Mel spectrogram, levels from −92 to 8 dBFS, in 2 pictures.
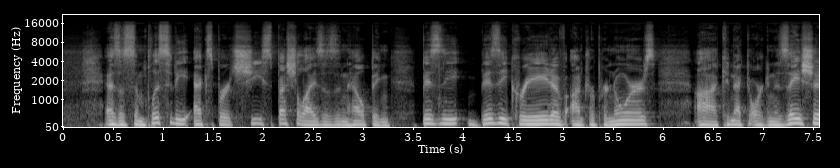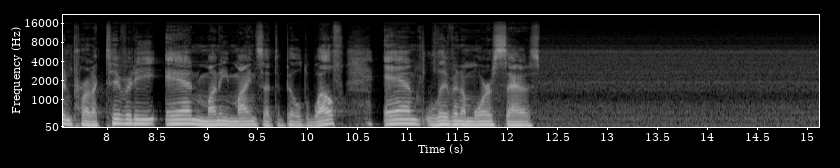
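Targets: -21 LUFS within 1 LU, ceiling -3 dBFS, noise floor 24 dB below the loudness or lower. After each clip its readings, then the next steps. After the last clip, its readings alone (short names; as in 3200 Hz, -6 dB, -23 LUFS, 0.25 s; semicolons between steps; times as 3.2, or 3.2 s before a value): loudness -23.5 LUFS; peak -9.0 dBFS; loudness target -21.0 LUFS
-> gain +2.5 dB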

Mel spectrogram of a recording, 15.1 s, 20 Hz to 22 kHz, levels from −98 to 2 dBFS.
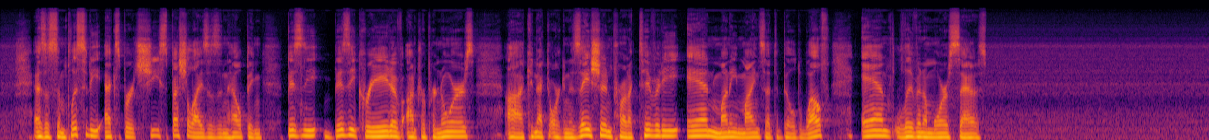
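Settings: loudness -21.0 LUFS; peak -6.5 dBFS; noise floor -51 dBFS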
